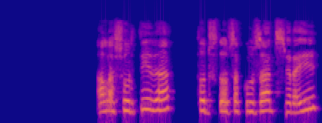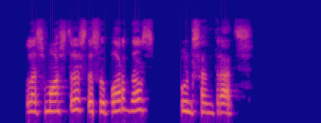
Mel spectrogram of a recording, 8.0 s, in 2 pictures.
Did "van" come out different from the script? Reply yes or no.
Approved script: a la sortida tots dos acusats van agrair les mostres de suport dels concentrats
yes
